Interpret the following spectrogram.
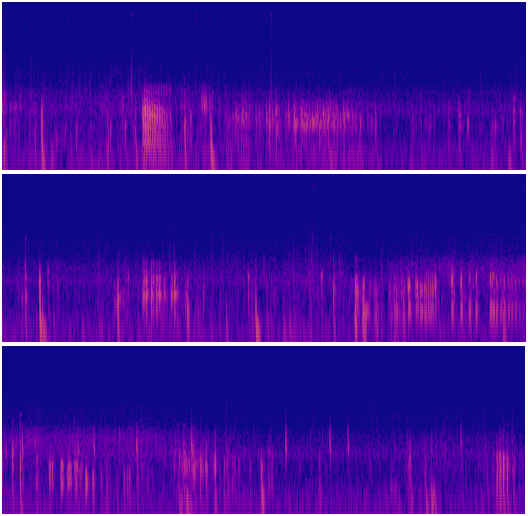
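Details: Long stomach growling at night: low gurgling and rumbling borborygmi with bubbly pops continuing throughout; ordinary bowel sounds.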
